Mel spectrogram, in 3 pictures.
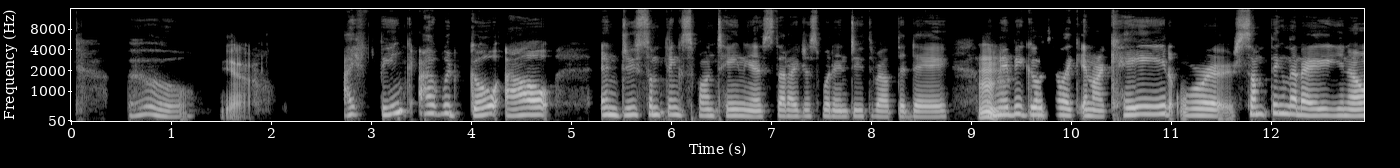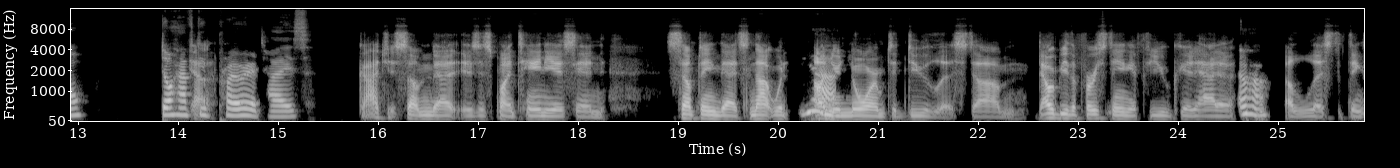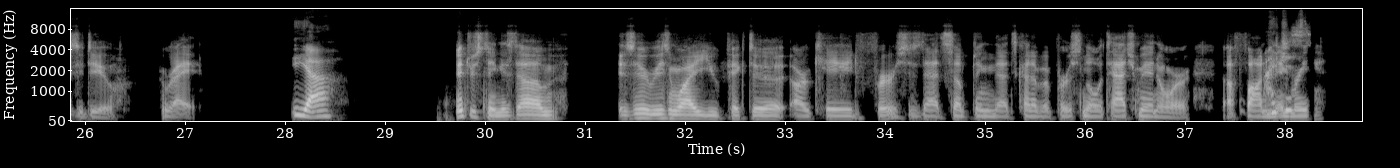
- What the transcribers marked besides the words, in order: other background noise
- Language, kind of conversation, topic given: English, unstructured, How would having extra time in your day change the way you live or make decisions?
- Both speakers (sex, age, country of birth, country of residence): female, 30-34, Mexico, United States; male, 35-39, United States, United States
